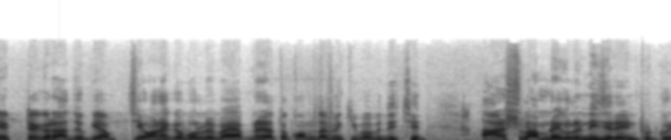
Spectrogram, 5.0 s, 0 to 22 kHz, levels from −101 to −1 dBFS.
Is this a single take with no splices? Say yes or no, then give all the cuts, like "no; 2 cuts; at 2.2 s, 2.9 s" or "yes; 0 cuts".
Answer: no; 1 cut; at 0.9 s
